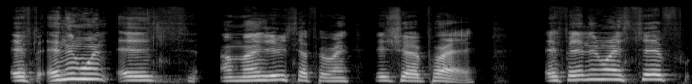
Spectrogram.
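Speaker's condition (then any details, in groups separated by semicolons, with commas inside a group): Cerebral palsy; spine surgery; able to walk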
